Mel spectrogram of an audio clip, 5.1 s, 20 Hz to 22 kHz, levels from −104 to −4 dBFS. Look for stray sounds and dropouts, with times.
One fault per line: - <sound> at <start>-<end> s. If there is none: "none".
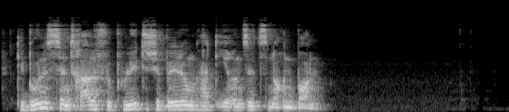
none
